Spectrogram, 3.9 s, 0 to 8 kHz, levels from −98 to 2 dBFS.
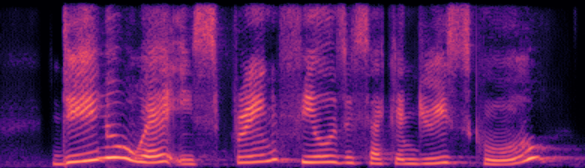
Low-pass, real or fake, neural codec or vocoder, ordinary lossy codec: none; fake; codec, 16 kHz, 2 kbps, X-Codec, HuBERT features, trained on general audio; none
